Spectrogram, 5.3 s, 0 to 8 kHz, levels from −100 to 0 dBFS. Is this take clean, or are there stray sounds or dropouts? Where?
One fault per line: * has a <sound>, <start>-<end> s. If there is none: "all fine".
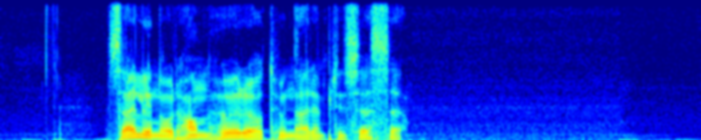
all fine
